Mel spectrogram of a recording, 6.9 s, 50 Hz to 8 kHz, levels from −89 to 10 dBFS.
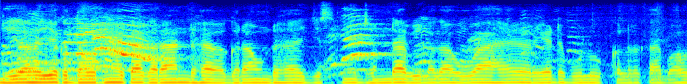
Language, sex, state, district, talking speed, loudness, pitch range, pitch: Hindi, male, Bihar, West Champaran, 165 wpm, -18 LUFS, 115-120 Hz, 115 Hz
